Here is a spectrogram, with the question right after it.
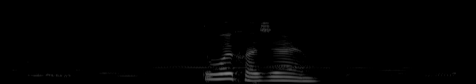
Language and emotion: Russian, sad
